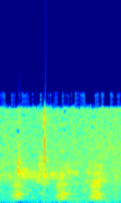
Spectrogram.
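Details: Guinea fowl on a farm property near Katerini, Greece: three harsh, raspy calls spaced about half a second apart, each a grating burst with a rising-falling edge.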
